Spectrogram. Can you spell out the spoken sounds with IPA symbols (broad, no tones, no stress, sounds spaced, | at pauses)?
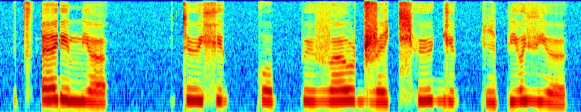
t͡sʼ ɛ ɾʲ e mʲ œ | t y xʲ ɵ kː o pː y v œ u̯ ɖ͡ʐ e t͡ɕʰ y ɡʲ ø kː i pʲ ɵ vʲ ø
